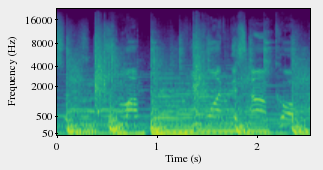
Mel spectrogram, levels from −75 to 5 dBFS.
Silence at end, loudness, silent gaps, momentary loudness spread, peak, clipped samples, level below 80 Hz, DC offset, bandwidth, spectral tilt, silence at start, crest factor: 0 s; -11 LUFS; none; 2 LU; 0 dBFS; under 0.1%; -14 dBFS; under 0.1%; 17 kHz; -5 dB/octave; 0 s; 10 dB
